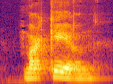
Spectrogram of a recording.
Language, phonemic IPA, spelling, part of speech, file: Dutch, /mɑr.kɪː.rə(n)/, markeren, verb, Nl-markeren.ogg
- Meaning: to mark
